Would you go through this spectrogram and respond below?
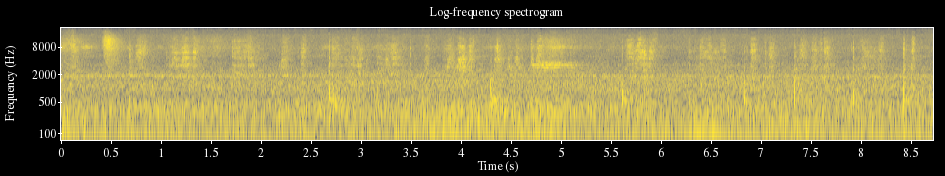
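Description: A pen scratches out formulas by hand on paper, a continuous close scribbling rub with small taps where strokes begin, over a faint steady room hum.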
